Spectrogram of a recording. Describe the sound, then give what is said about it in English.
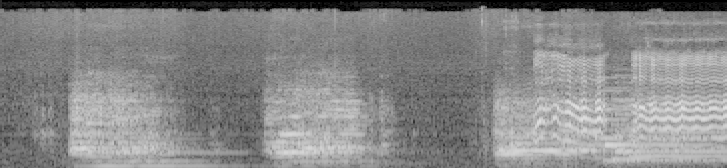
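Three drawn-out goat bleats in a row, loud, each a wavering, nasal cry; the last one is longest and trembles noticeably in pitch, with brief pauses between calls. “Oh, hello, old goat.”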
